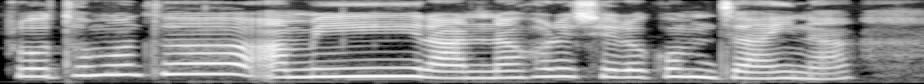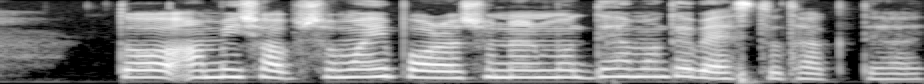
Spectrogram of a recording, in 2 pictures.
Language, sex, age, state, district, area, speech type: Bengali, female, 18-30, West Bengal, North 24 Parganas, urban, spontaneous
